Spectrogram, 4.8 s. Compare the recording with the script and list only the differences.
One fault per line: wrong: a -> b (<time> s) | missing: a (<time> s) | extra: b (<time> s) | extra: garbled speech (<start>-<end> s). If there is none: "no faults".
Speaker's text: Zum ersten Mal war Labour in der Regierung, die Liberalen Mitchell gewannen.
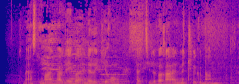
extra: als (2.7 s)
